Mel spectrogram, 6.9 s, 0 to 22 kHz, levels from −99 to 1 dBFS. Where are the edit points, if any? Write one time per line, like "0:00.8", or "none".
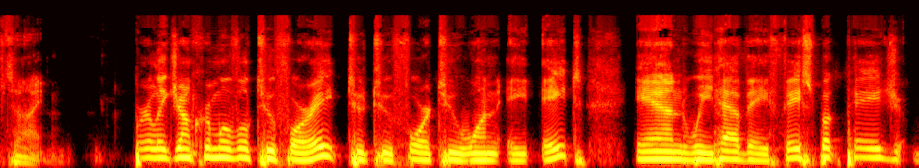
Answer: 0:01.3
0:05.4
